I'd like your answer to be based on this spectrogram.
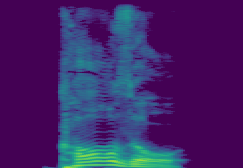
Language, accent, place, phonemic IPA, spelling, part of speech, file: German, Germany, Berlin, /ˈkɔʁzo/, Korso, noun, De-Korso.ogg
- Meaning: a public celebration with vehicles driving in a row; on any occasion, but commonest with weddings and football victories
